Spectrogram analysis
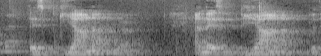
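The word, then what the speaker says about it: ज्ञान: exception in Sanskrit that you don't actually pronounce it as it's written, and you pronounce it with a gya, jnana.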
